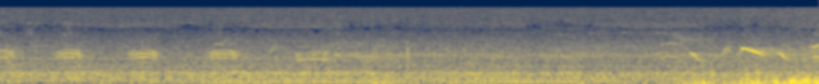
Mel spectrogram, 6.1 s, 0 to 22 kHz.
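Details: A galah (Eolophus roseicapilla) gives short, arched, squeaky calls, four in the first two and a half seconds, then a few sharper rising notes near the end, over steady low rumbling; Neureum Park, Queensland, October 2024.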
